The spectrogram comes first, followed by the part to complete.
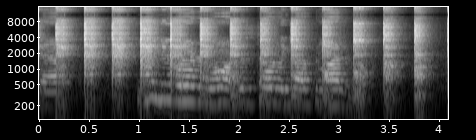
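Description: A fast, even beat of sharp knocks, about four a second, with a pitched, voice-like tune between the strokes.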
